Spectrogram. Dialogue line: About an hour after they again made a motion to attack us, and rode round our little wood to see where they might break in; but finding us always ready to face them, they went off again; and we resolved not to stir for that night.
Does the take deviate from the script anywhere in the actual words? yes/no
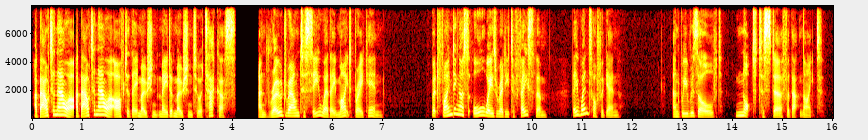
yes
